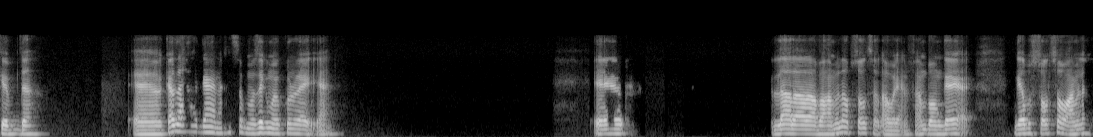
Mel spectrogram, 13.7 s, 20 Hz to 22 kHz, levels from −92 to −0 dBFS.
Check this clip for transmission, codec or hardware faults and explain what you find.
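No transmission, codec or hardware faults turn up in this speech clip, which carries the normal band limit of a G.722 call path with nothing above 8 kHz.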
